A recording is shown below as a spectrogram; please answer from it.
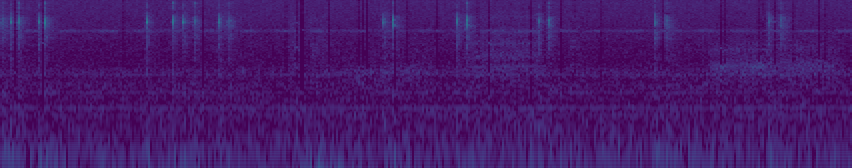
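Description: Near silence with faint, scattered computer mouse clicks, several coming in quick pairs or threes.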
